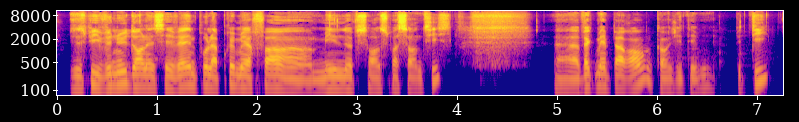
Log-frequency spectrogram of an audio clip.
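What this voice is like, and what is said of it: Belgian Flemish accent in French. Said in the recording (French): “par rapport à votre accent ... vous ne venez pas des Cévennes ... je suis d'origine belge, flamand”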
